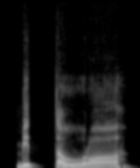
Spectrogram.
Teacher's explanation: kami mengabaikan hamzah wasal dan lam dan membaca bit taurah.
